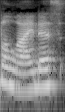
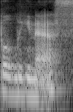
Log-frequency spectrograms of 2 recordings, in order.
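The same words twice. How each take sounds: First: The name is said like an Ohio town. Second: The name is said in the standard way. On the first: The speaker calls it wrong. "I think I was saying Belinus earlier. That's just the Ohio coming out of me" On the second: The speaker calls it right. "I know I was saying it wrong before"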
